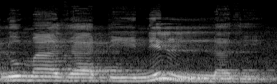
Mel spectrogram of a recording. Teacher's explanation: nun sukun yang di tak ditulis di dalam penulisan tapi wujud pada pembacaan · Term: bertemunya dua sukun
